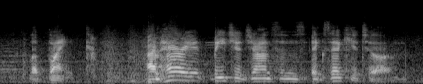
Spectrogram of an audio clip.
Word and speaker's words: LeBlanc: That's a capital L, small e, capital B, small L, A-N, and a hard C. LeBlanc.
